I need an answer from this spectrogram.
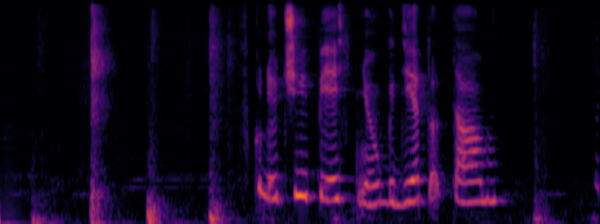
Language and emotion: Russian, sad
